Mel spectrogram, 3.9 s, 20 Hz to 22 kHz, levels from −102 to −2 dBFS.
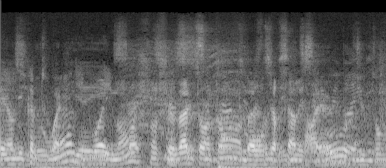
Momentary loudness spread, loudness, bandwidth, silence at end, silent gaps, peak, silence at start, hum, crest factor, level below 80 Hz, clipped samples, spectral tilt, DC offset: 4 LU; -22 LUFS; 15.5 kHz; 0 s; none; -8 dBFS; 0 s; none; 14 dB; -40 dBFS; under 0.1%; -6 dB/octave; under 0.1%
